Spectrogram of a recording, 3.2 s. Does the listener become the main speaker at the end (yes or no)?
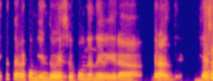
no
